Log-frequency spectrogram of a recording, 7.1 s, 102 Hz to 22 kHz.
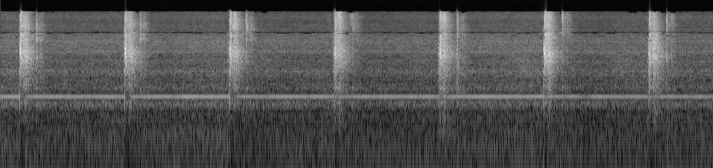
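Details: Shockwave therapy device (SW5S) for erectile dysfunction and plantar fasciitis, applied with gel while the patient's feet rest on the support: sharp regular snapping pulses, about 57 a minute, over a steady high tone.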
